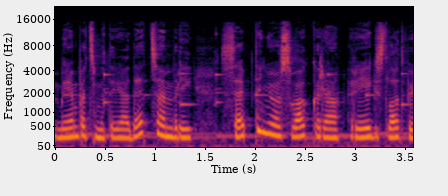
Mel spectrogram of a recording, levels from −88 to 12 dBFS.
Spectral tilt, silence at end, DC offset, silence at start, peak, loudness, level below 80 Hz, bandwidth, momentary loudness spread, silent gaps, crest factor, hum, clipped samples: -5 dB/octave; 0 s; under 0.1%; 0 s; -6 dBFS; -20 LUFS; -58 dBFS; 15.5 kHz; 5 LU; none; 12 dB; none; under 0.1%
